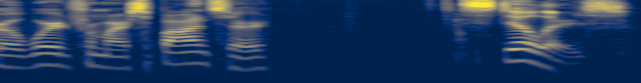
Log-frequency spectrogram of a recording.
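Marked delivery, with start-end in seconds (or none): none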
